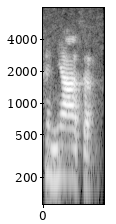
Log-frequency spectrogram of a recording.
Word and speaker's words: Panjata: Well, that's my maiden name is Panjata, and in Croatian it's pronounced Pinata. Pinata.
